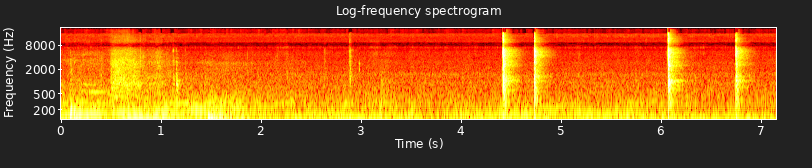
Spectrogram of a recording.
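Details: 2010 Yamaha XMAX 125 scooter with a new battery: four sharp, isolated clicks about a second apart with no cranking, caused by a bad starter relay.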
